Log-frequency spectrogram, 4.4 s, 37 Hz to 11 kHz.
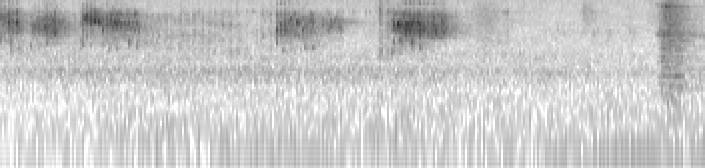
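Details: Numerous common house martins around two nests, feeding and fledging young, 24 August 2012. A few separate buzzy chirps spaced about a second apart, then a broad scratchy burst at the end.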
